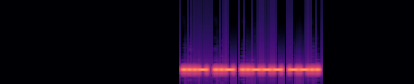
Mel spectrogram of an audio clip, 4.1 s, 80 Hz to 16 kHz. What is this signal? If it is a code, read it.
Morse code, heard as a keyed tone, about 44 wpm, 690 Hz. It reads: VU2Z
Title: DXCC-100 Call Signs - 4 Characters - 45wpm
